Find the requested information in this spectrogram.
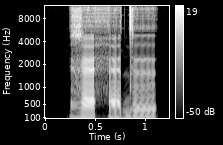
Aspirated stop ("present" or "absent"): absent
